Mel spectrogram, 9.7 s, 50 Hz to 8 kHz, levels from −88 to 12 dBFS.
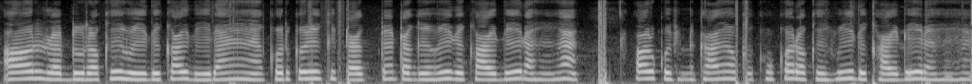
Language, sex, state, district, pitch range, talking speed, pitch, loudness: Hindi, female, Bihar, Madhepura, 220-245 Hz, 180 wpm, 230 Hz, -14 LUFS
